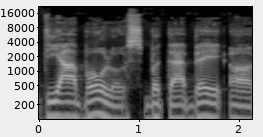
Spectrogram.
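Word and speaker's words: διάβολος: and it looks like diabolos but that ba uh beta is is pronounced like a V so if you didn't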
